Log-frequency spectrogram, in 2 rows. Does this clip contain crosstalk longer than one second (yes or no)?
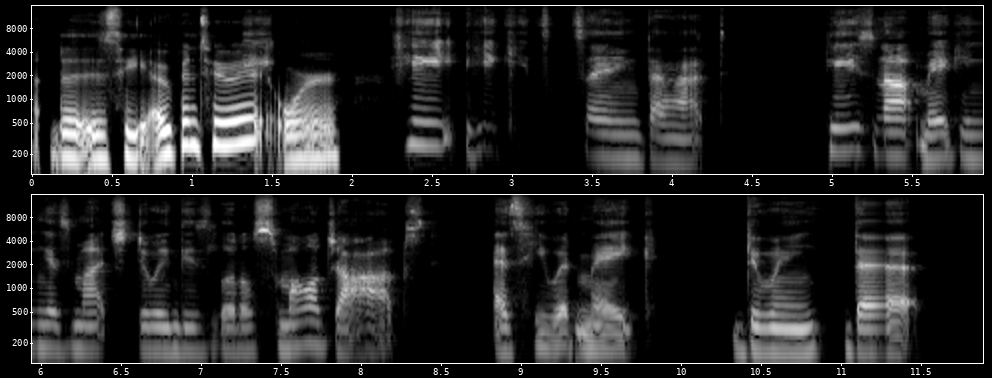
no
